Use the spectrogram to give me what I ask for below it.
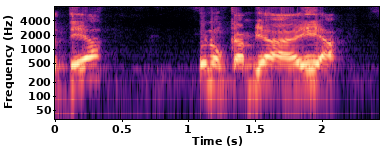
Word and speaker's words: der: Aunque se pronuncia, como ya vimos, la E junto con la R, se pronuncia, la E cambia a A, se pronuncia DEA. Bueno, cambia a EA. DEA.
